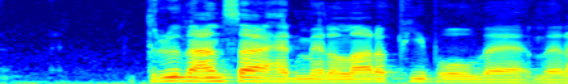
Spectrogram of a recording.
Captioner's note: speaking foreign language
